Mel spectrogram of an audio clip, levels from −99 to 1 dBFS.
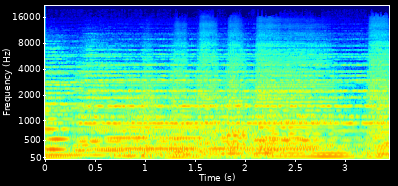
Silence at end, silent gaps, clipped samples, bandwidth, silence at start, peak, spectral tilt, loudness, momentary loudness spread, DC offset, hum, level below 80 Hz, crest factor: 0 s; none; under 0.1%; 17 kHz; 0 s; -12 dBFS; -5.5 dB/octave; -24 LUFS; 3 LU; under 0.1%; none; -38 dBFS; 12 dB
